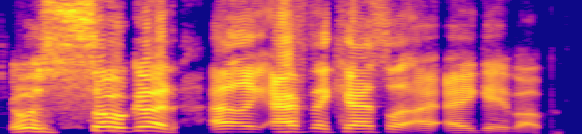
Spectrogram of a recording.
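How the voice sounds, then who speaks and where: A man's voice: sits high, sing-song, quick pace, pushed and bright, no echo. A young adult man chatting informally with friends, with the odd mild swear. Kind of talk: casual chat among friends.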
